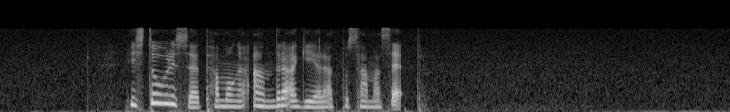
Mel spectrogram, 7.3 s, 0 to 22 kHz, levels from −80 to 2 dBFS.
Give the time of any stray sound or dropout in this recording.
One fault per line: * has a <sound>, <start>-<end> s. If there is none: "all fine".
all fine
